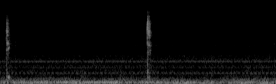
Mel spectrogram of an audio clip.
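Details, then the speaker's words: Silvel diesel air heater in a truck-camping setup at start-up, glow plug heating and fuel pump priming: sharp single ticks roughly every second and a half over a low hum, the dosing pump pulsing normally. "I mean, it barely goes. When it's cranking, it's like tick, tick, tick, tick, tick,"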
